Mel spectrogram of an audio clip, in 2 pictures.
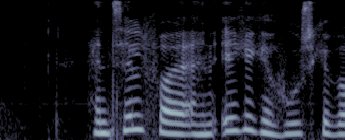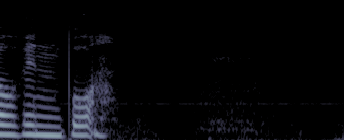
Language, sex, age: Danish, female, 26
